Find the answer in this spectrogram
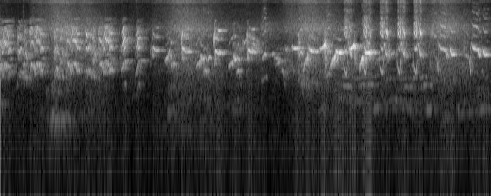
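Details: Wild sooty-headed bulbuls keep up rapid, jumbled chirping, a restless mix of high squeaks and short bubbly notes with barely a pause.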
